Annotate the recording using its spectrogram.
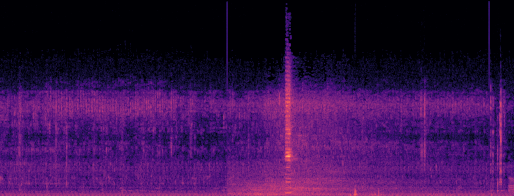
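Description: A motor vehicle passes, swelling up from about halfway through, with a short horn toot near six seconds and a knock just after. Beneath it, an engine idles steadily in a quick even beat.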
